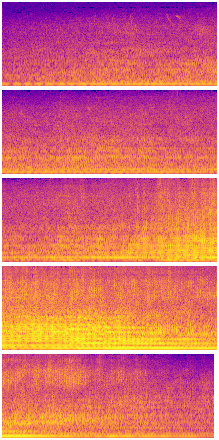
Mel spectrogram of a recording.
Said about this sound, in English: Was actually a Cessna. Most of the planes we're recording today are beavers, but that one was a Cessna. It's a float plane, so it just took off of a lake. It just went right down the lake in front of us and took off into the air.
